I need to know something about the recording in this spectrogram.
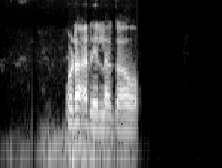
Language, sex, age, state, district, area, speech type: Santali, male, 18-30, West Bengal, Birbhum, rural, spontaneous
